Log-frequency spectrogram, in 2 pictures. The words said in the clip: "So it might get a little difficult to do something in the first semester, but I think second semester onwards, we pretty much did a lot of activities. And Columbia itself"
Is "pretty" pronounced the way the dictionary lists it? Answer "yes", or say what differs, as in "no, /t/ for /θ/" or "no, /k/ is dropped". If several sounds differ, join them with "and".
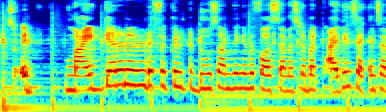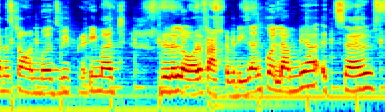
yes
